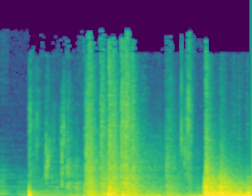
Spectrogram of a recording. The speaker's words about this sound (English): King John waited until the doors had closed behind Harold, and then turned to stare steadily at Julia.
